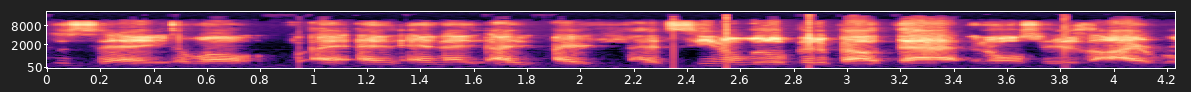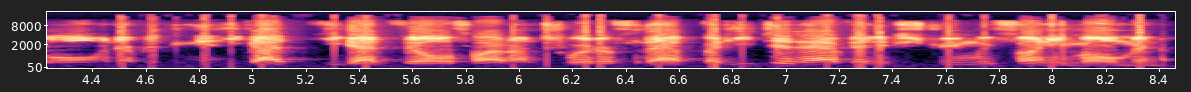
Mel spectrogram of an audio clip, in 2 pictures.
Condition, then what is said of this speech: No condition.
